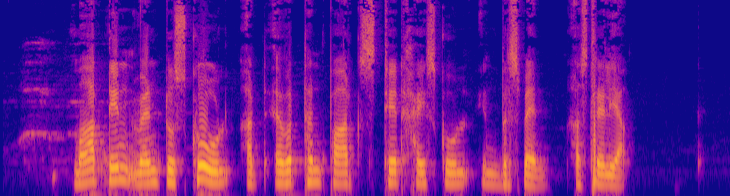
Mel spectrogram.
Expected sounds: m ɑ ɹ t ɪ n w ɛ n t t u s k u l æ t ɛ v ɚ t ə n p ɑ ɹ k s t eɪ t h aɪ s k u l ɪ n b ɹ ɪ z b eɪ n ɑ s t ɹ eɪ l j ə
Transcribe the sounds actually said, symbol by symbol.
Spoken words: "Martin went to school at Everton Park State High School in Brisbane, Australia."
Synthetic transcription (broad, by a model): m ɑ ɹ t ɪ n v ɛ n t t u s k u l æ t ɛ v ɚ t ə n p ɑ ɹ k s t eɪ t h aɪ s k u l ɪ n b ɹ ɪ s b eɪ n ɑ s t ɹ eɪ l j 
